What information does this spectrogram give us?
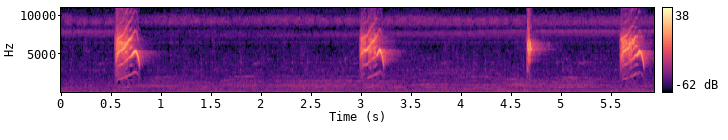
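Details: Sogon bird call played to lure birds for catching: very high, sharp falling chirps at irregular gaps of one to two and a half seconds, including one brief clipped note, with a steady high hiss behind.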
